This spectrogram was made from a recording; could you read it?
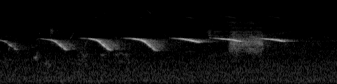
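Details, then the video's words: Rufous Whistler song at Gluepot Reserve, South Australia: six or seven clear downward-sliding whistled notes about twice a second, with a brief louder note near the end; songs vary by region. "Here's the Rufous Whistler. Their songs vary from one region to another."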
